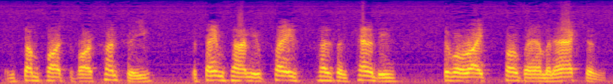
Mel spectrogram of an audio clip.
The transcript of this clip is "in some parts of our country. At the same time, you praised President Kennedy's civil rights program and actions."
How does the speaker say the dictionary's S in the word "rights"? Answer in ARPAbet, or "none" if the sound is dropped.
S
